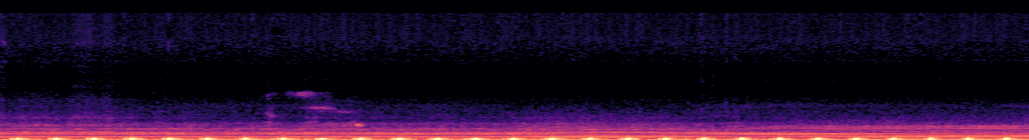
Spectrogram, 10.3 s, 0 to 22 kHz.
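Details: Fetal heartbeat on CTG, monitored 30 minutes after waters broke, first-time mother in labour: rapid, regular whooshing beats about 150 a minute over a steady hum; baby reported fine.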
